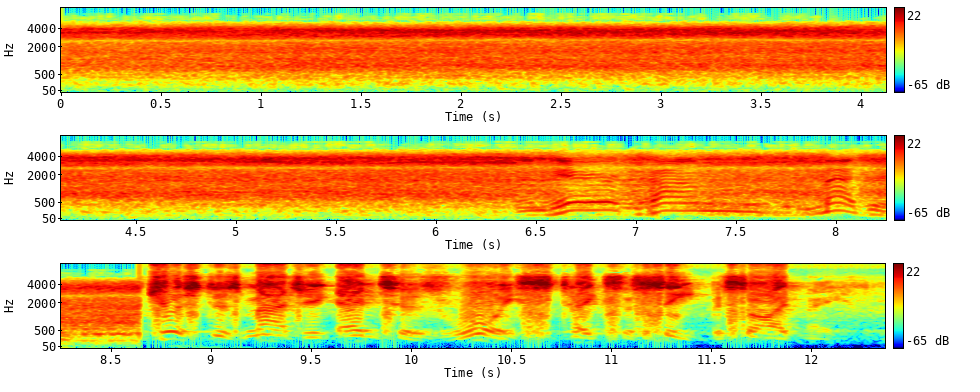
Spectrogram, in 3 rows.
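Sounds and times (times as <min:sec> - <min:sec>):
large arena crowd cheering: 0:00.2 - 0:11.0
speech: 0:06.6 - 0:12.3.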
